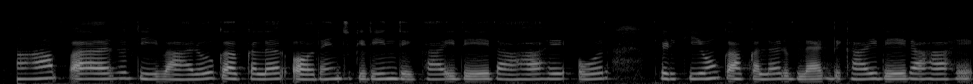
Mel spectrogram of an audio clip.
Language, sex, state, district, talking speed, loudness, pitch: Hindi, female, Bihar, Begusarai, 125 wpm, -38 LUFS, 245 Hz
